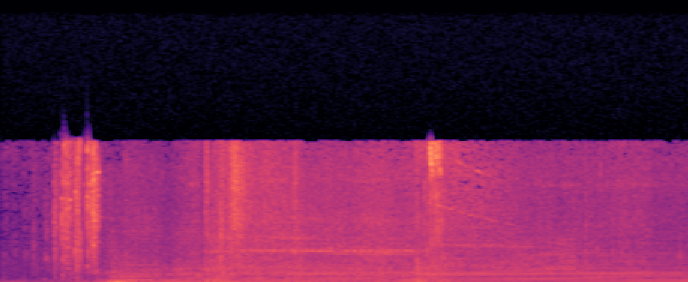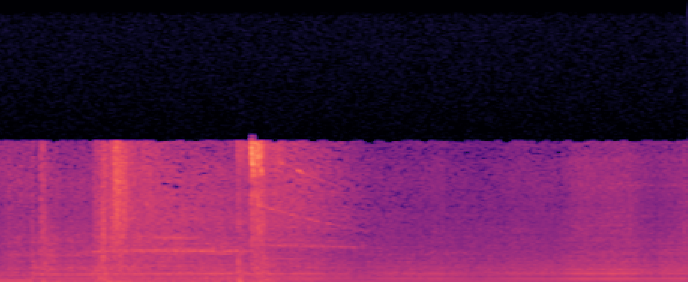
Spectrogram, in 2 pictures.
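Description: A truck engine starts up and runs with a steady drone, revving up and down.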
